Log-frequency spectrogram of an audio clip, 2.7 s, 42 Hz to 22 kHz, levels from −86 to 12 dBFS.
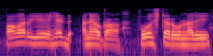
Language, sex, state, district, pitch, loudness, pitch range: Telugu, male, Telangana, Mahabubabad, 160 Hz, -14 LUFS, 155-170 Hz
